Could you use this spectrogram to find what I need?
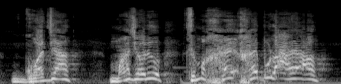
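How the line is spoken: Loud shout. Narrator (Chinese): 大声的喊

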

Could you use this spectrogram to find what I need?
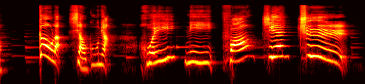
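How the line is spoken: Mother speaking loudly. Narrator (Chinese): 妈妈大声对艾米说

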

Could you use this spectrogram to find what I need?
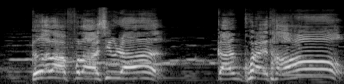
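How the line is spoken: Shouting. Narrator (Chinese): 又有人喊

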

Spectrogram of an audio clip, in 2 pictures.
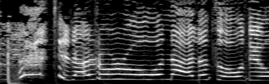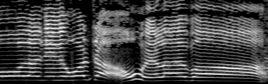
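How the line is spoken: Crying child pleading. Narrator (Chinese): 萌娃哭着求助警察

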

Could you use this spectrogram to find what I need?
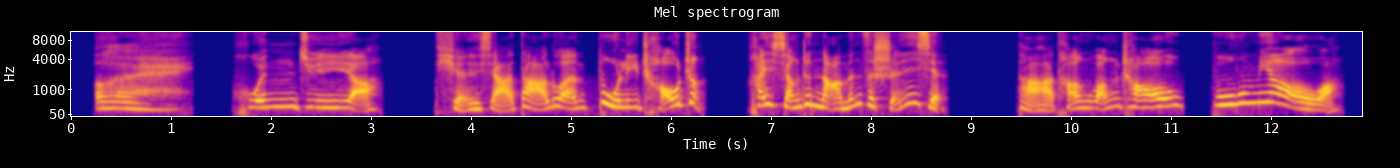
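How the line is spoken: Long despairing sigh. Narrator (Chinese): 莫名其妙，仰天长叹

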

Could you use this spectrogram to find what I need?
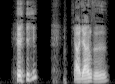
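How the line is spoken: Leering chuckle. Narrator (Chinese): 武德嘿嘿的笑着说

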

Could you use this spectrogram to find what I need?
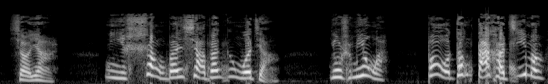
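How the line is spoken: Angry. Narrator (Chinese): 这位宅女愤怒的回短信说

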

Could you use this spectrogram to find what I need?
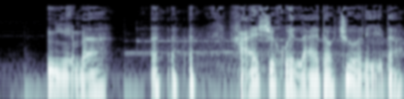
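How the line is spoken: Old woman, soft, smiling. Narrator (Chinese): 老太太脸上浮出一丝笑容，轻轻的说道

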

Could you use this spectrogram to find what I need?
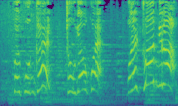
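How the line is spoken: Shouting. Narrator (Chinese): 我也喊道

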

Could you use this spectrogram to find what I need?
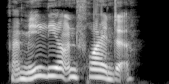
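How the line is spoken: Solemn voice. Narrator (German): sagte mit feierlicher Stimme

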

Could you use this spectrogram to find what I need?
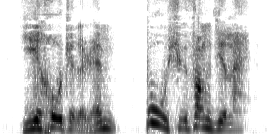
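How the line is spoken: Stern scolding. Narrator (Chinese): 他厉声呵斥保姆

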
